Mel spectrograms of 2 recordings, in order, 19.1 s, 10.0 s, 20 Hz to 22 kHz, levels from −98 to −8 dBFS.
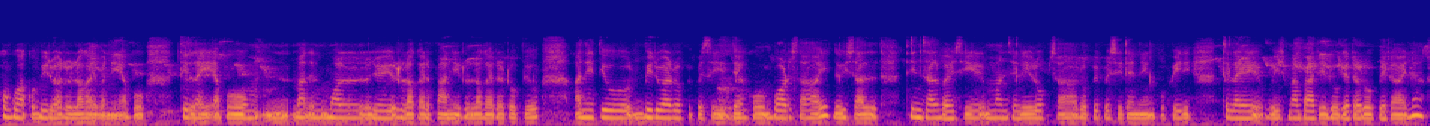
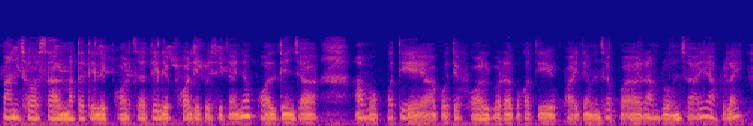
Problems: low volume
